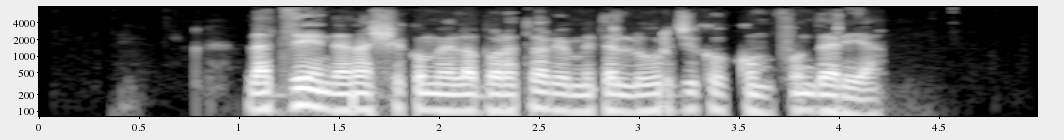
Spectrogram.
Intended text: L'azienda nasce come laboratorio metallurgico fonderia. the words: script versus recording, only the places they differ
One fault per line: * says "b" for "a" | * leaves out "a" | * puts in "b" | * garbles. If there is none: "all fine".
* puts in "con"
